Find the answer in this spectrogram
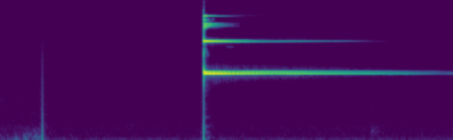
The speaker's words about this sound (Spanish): Así que al sonido de las campanillas vas a comenzar a realizar un pequeño escáner corporal a tu ritmo.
